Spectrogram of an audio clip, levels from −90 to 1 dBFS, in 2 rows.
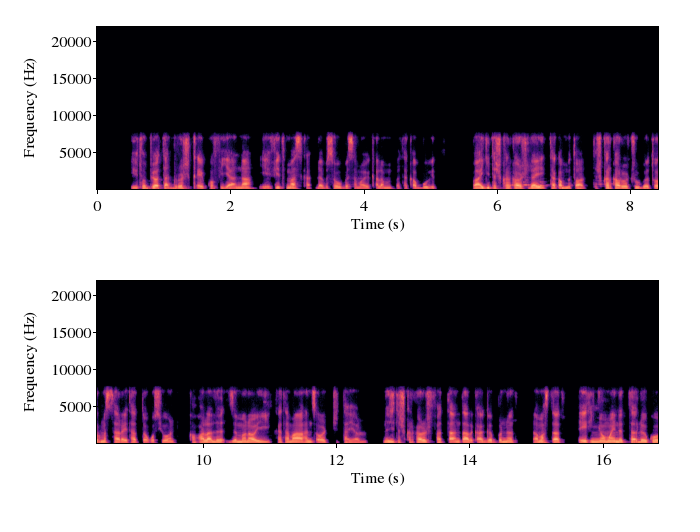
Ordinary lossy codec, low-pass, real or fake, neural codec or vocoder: Opus, 24 kbps; 7.2 kHz; real; none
